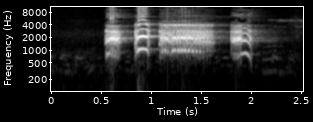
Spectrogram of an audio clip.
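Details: Red junglefowl lured toward a decoy hen, giving a crow of four harsh, hoarse segments: two short bursts, a longer sustained rasping middle part and a short falling end note.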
